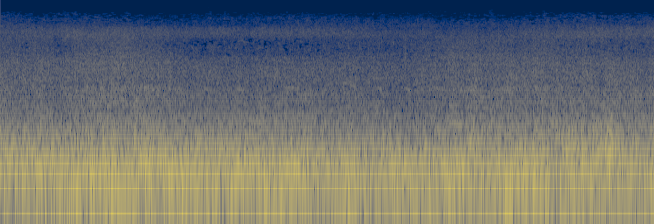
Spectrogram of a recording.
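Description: Wind rumbling and buffeting on the microphone, steady throughout, over the wash of the sea.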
